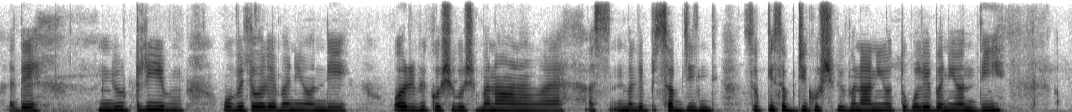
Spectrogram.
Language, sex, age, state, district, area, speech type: Dogri, female, 30-45, Jammu and Kashmir, Reasi, rural, spontaneous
